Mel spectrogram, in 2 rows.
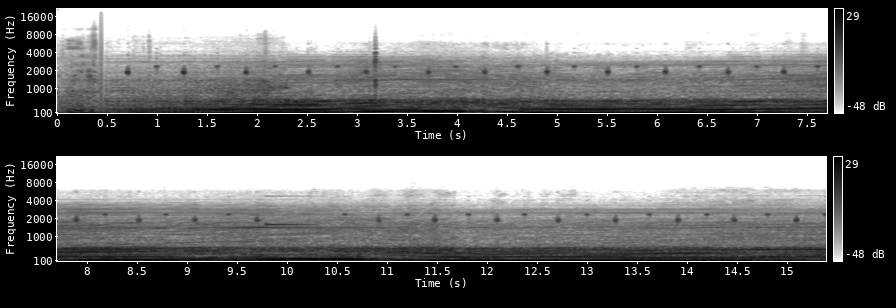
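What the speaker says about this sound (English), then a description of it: "ಈಗ 0 to 100 acceleration ನೋಡೋಣ ಎಷ್ಟು ಬೇಗ ಕಾರು 100 ರೀಚ್ ಆಗುತ್ತೆ ಅಂತ" Tata Harrier SUV accelerating hard from standstill in sport drive mode, a steady deep engine drone rising in pitch through gear changes with brief dips between shifts, heard loud from inside the cabin, with faint regular ticking in the background.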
